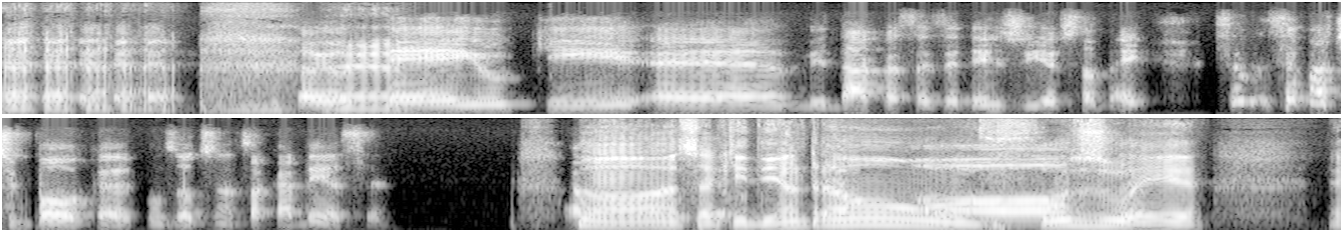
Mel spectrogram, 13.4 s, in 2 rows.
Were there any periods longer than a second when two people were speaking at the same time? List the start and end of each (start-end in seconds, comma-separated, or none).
9.6-12.5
